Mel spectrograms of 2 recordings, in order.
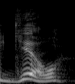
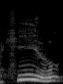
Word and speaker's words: Gil: And Louis Gill, or Heel, as they pronounce it, is going to be out until July.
